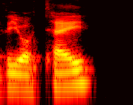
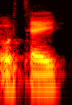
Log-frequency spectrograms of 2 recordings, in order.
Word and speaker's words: Auteuil: So Canal Plus in charge, they kind of backed and financed in some part the creation of the Otay. I don't know if I'm pronouncing that right. It's spelled AUTEUIL. So I'm gonna go with Otay.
